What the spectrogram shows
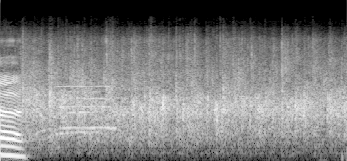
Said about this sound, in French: On, on, va donner une bonne main d'applaudissement à toutes ces...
